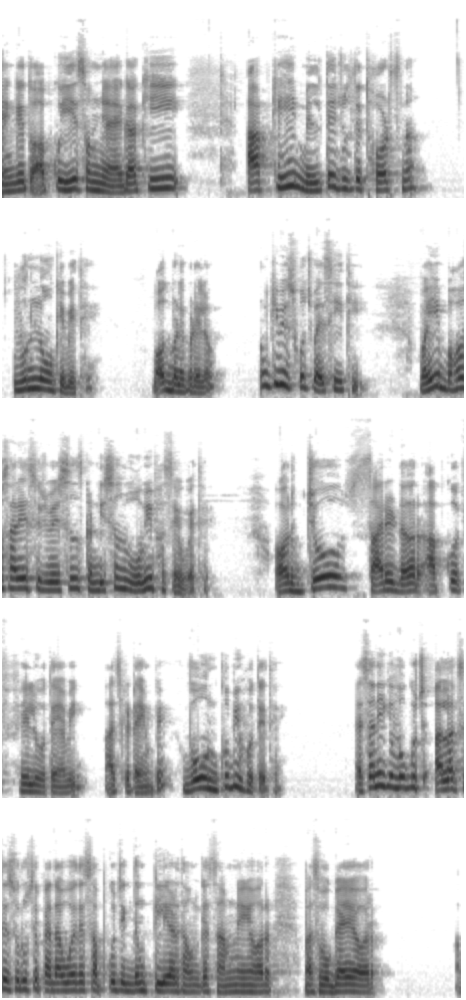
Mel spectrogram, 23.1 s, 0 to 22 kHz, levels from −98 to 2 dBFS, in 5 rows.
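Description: No technical faults are audible anywhere in the clip.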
